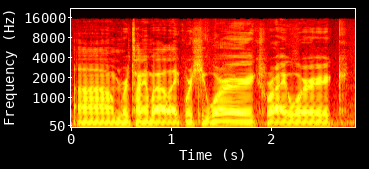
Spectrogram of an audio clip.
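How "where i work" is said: normal talking voice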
